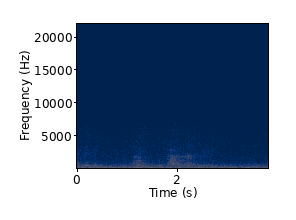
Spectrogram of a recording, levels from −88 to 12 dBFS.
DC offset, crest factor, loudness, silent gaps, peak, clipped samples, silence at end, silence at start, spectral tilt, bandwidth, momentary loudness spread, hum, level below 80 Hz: under 0.1%; 16 dB; -60 LUFS; none; -44 dBFS; under 0.1%; 0 s; 0 s; -6.5 dB/octave; 7.6 kHz; 4 LU; none; -72 dBFS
